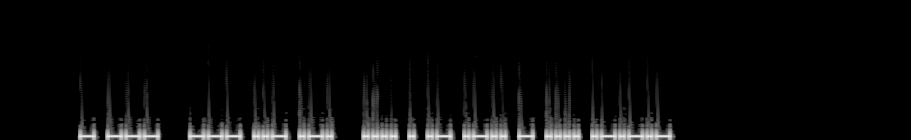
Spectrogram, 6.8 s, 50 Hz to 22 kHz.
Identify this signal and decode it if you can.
Morse code, heard as a keyed tone, about 34 wpm, 700 Hz. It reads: TO OUR HEALTH.
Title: Sentences from Top 600 Words 35wpm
